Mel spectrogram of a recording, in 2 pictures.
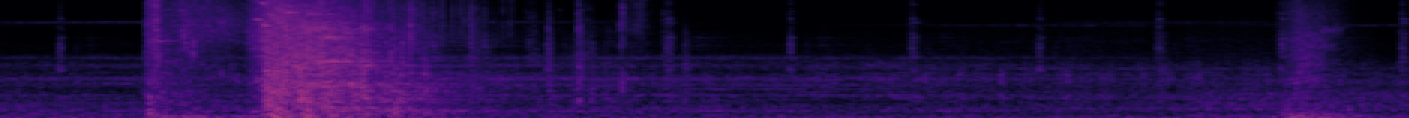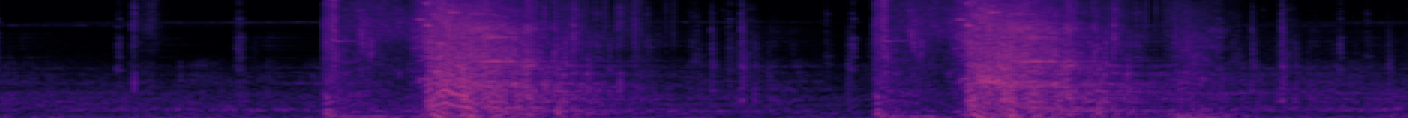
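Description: A loud whooshing effect swells and fades as an upgrade is bought.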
